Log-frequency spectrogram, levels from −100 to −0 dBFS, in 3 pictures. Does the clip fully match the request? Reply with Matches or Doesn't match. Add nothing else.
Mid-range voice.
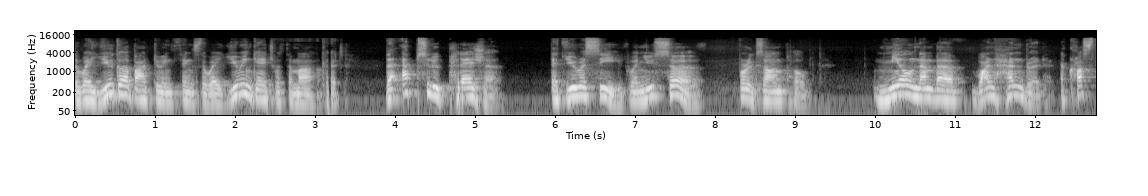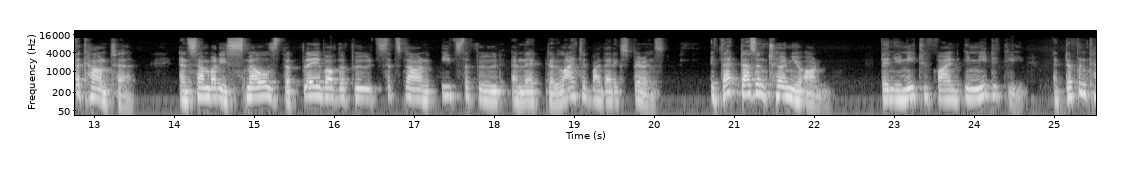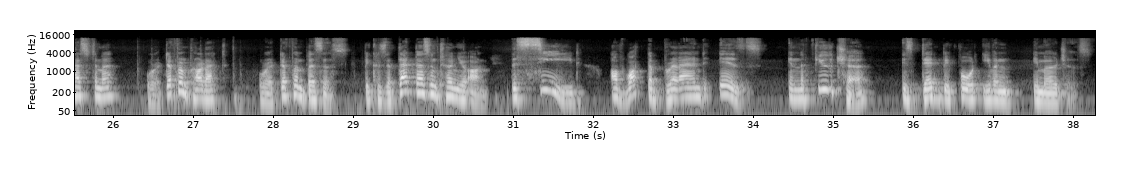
Doesn't match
